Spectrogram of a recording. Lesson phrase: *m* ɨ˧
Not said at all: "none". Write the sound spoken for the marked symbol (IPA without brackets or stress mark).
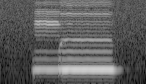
m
